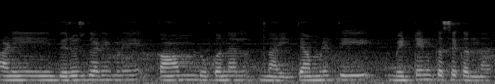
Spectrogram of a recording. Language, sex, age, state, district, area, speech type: Marathi, female, 30-45, Maharashtra, Nagpur, urban, spontaneous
